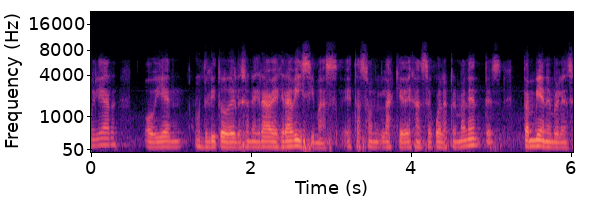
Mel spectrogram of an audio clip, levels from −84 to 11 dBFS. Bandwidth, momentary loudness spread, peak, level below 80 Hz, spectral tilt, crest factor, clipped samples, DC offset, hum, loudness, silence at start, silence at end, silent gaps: 9.4 kHz; 11 LU; 0 dBFS; -48 dBFS; -5 dB/octave; 20 dB; under 0.1%; under 0.1%; none; -20 LUFS; 0 s; 0 s; none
